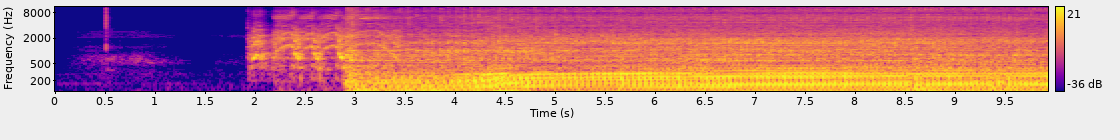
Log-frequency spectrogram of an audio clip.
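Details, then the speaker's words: 1998 Kawasaki Vulcan 1500 Classic V-twin cold start after sitting a couple of days at about 50°F, after case bearing repair and battery change: cranks, fires and settles into a steady, deep idle with the earlier rattle gone. "let's start it up cold start i haven't run in a couple days it's not too cold in ohio probably about 50 degrees"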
